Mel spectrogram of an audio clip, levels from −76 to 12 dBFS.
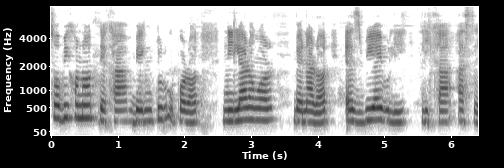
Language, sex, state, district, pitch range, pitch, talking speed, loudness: Assamese, female, Assam, Kamrup Metropolitan, 215-250 Hz, 225 Hz, 120 wpm, -16 LUFS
